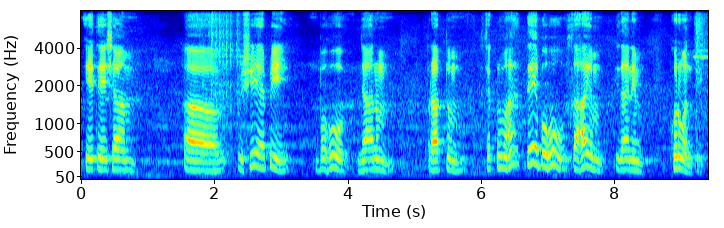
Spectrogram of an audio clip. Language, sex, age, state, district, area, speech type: Sanskrit, male, 60+, Karnataka, Udupi, rural, spontaneous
